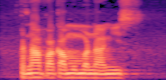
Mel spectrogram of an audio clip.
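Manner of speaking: ordinary talk, nothing marked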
